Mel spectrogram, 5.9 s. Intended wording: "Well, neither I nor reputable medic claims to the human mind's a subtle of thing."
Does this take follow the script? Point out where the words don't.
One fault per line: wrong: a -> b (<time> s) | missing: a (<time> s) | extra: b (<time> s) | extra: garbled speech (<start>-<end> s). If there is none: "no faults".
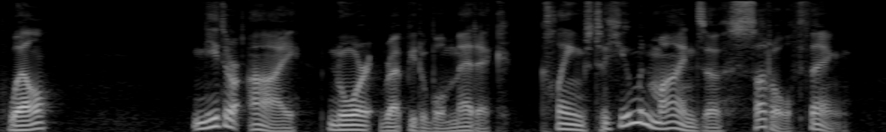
no faults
